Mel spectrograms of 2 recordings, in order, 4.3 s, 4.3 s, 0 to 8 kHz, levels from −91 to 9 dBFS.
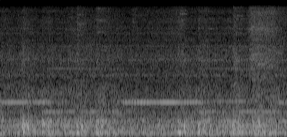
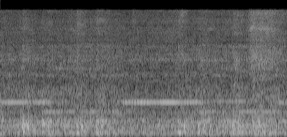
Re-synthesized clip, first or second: second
